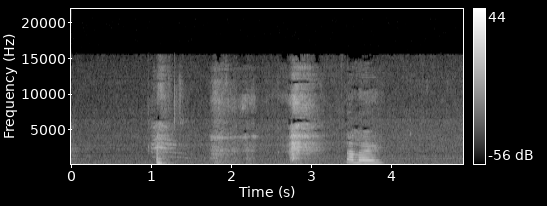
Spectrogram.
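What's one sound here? A cat meows several times nearby.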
